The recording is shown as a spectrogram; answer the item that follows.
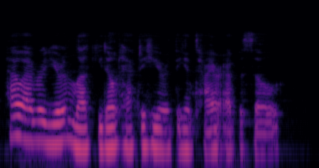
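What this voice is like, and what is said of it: Congested, stuffy-nosed voice. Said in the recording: “As you can hear in my voice, I'm a little congested”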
